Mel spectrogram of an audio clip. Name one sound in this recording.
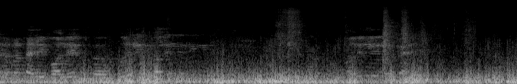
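Young men call out faintly in the distance.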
